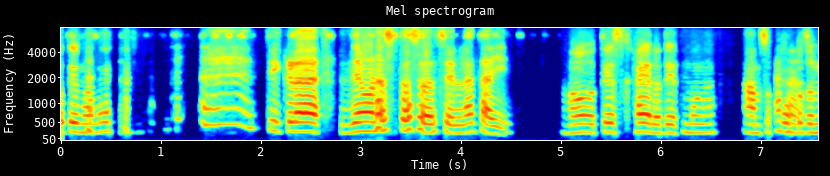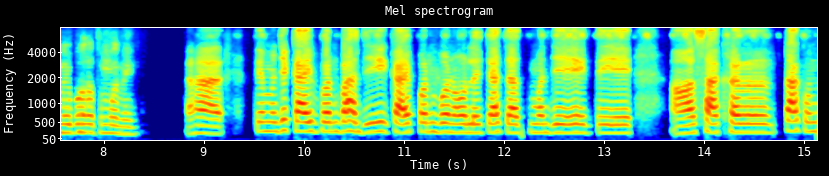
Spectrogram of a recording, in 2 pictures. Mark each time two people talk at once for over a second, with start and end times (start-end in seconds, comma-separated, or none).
none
